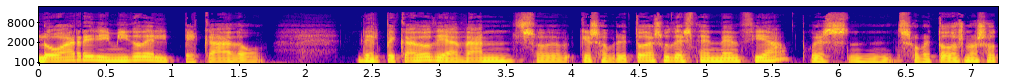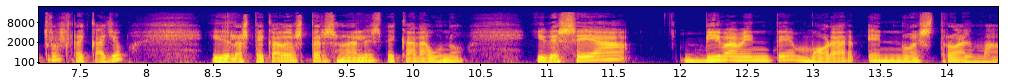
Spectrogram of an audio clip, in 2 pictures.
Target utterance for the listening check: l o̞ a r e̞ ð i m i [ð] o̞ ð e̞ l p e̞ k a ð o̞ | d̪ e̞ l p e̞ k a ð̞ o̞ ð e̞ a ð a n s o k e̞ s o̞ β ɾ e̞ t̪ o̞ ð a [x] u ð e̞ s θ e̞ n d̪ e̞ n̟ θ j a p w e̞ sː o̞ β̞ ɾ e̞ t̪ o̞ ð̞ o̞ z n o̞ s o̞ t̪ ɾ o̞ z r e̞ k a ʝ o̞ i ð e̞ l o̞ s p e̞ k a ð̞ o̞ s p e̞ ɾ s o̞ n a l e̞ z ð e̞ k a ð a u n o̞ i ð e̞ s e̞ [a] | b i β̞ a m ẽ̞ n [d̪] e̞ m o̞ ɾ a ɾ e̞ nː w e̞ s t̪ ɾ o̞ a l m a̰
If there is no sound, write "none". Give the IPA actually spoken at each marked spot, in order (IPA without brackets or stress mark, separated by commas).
ð, s, a, t̪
